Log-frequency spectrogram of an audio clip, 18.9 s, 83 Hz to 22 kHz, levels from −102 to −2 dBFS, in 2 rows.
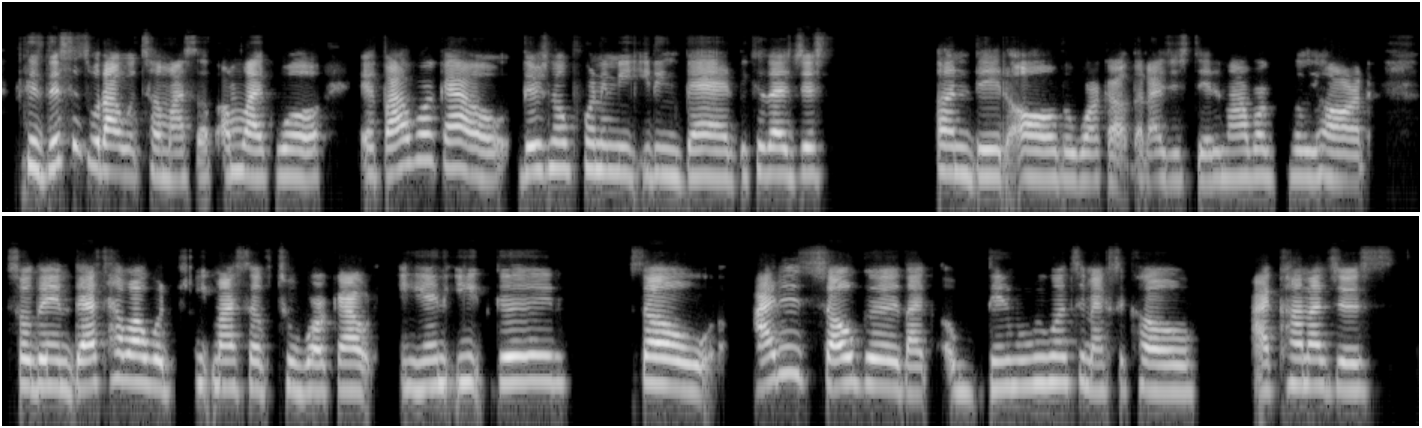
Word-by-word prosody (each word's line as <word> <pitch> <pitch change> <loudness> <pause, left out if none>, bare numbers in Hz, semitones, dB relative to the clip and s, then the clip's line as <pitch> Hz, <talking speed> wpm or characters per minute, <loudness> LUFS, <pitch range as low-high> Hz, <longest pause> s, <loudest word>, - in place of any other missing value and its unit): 'cause 275 -5 0
this 280 - +1
is 455 - -4
what 270 -2 0
I 245 - +7
would 220 -2 -8
tell 220 - -3
myself. 205 0 -6
I'm 230 +2 -3
like, 215 -2 +4
"Well, 215 -1 0 0.2
if 230 - -6
I 245 +4 +5
work 330 0 -2
out, 230 -7 +3
there's 245 +3 +1
no 260 -1 -1
point 260 0 -4
in 245 - -4
me 235 -2 -5
eating 225 -1 -7
bad, 210 -2 0
because 230 +2 -6
I 230 0 +5
just, 230 +1 -3 0.7
undid 225 -3 -1
all 210 -1 +2
the 200 -1 -6
workout 200 0 -5
that - - -10
I 200 +1 -4
just, 195 0 -14
did 195 0 -7
and 210 0 -9
I 210 0 -3
worked 215 -1 -6
really 210 -1 -5
hard," 200 -3 -1 0.4
so, 250 - 0
then 240 -2 +3
that's 245 +2 +6
how 285 -1 0
I 270 - +8
would 240 -4 0
keep 255 0 -8
myself 235 -2 0
to 235 - -5
work 220 0 -1
out 220 -1 +4 0.2
and 235 +2 -2
eat 265 0 -3
good, 265 +1 +4 0.5
so, 245 -5 +4 0.3
I 240 +3 +7
did 330 -1 -4
so 255 -3 +5
good, 245 -3 +2
like, 205 -1 -2
uh, 210 - -7 0.2
then 235 +1 -3
when 240 +1 -5
we 255 - -1
went 260 0 -1
to 265 - -6
Mexico, 215 -2 -2 0.3
I, 220 - +2
kinda 245 +1 +1
just, 220 -1 -3
230 Hz, 215 wpm, -24 LUFS, 215-255 Hz, 0.7 s, I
